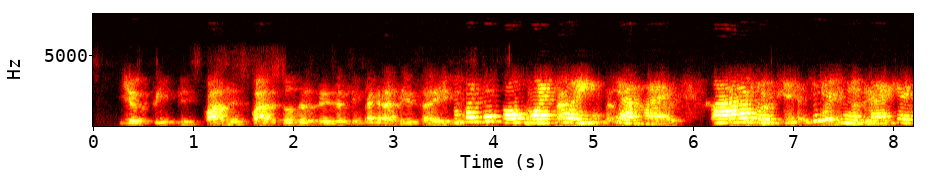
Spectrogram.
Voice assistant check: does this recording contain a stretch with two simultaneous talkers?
Yes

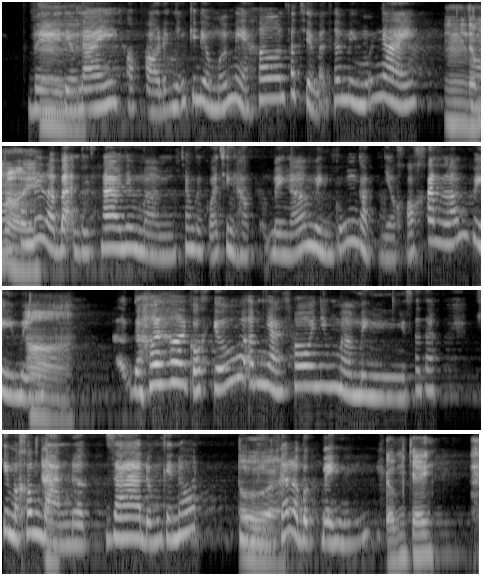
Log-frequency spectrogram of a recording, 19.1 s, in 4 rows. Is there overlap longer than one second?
No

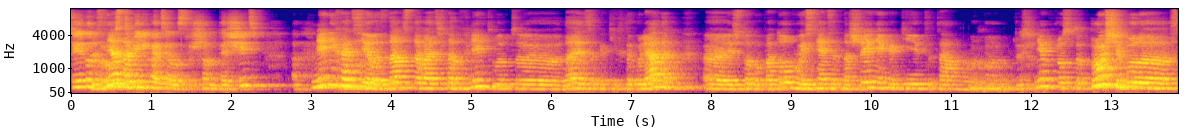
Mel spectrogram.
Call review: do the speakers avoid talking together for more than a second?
Yes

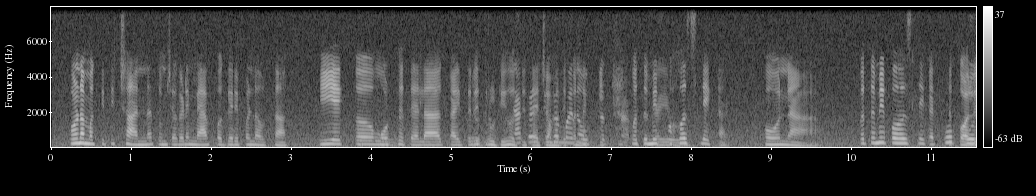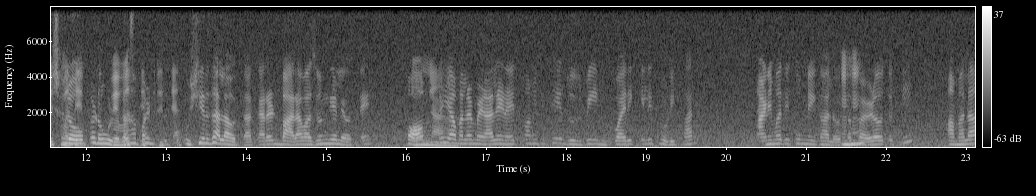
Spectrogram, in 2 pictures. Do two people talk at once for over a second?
Yes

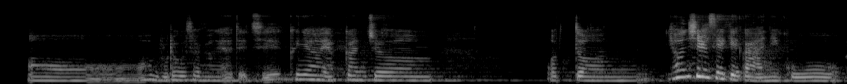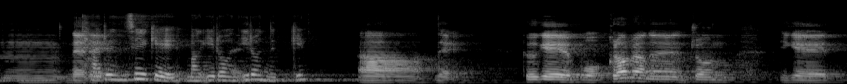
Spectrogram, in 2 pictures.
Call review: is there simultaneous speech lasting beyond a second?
No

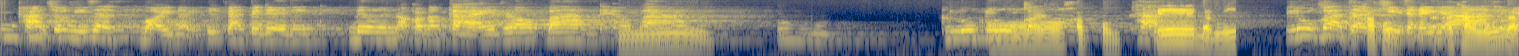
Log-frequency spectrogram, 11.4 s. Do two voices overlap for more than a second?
Yes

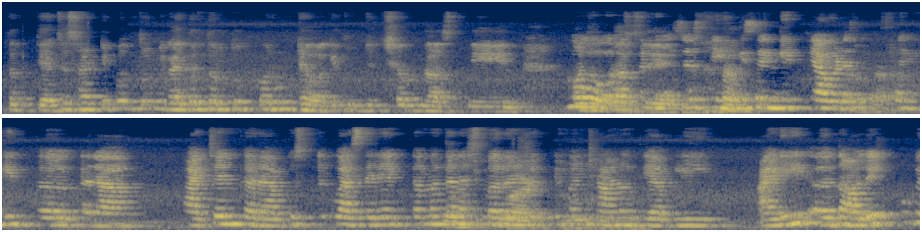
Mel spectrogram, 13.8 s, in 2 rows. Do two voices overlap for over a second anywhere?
Yes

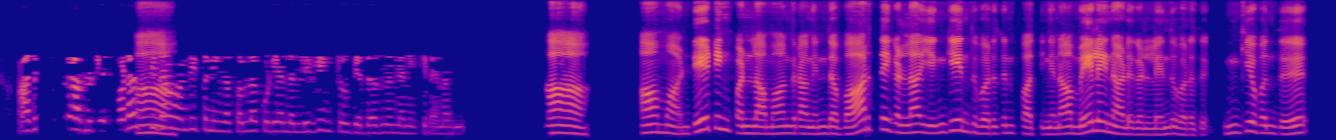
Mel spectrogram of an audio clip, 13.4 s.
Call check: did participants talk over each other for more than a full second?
No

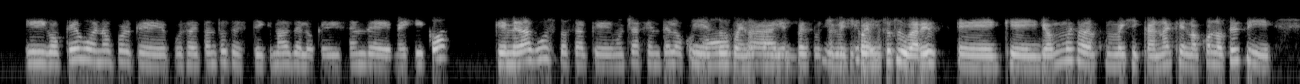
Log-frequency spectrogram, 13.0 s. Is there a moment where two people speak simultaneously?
Yes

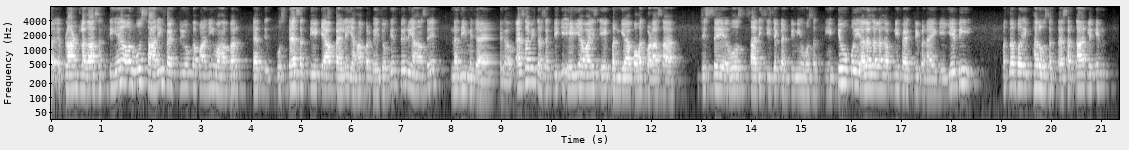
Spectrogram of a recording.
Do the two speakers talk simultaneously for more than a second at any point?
No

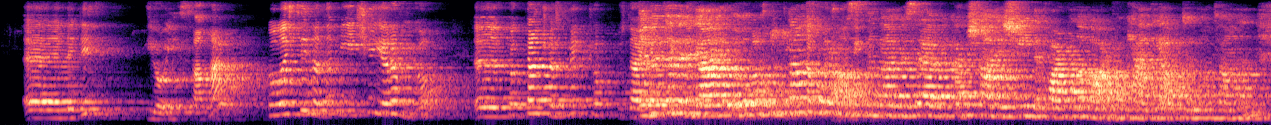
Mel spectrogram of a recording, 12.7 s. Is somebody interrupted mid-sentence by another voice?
Yes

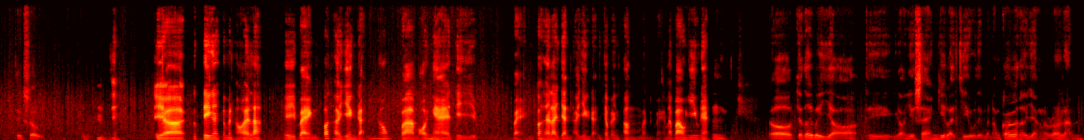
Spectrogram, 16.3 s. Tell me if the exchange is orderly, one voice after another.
Yes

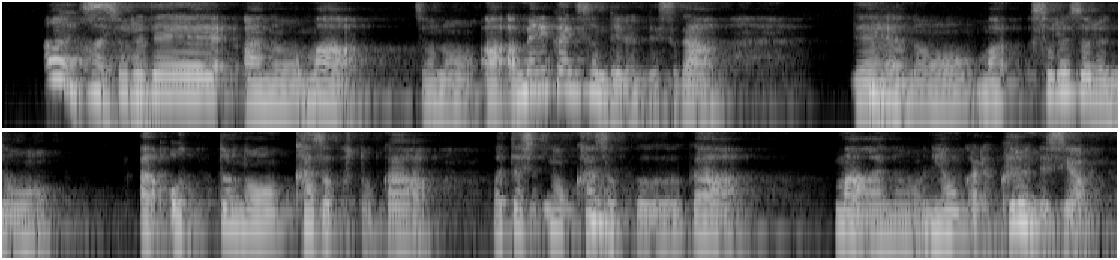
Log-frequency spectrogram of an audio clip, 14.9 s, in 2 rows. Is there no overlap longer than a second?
Yes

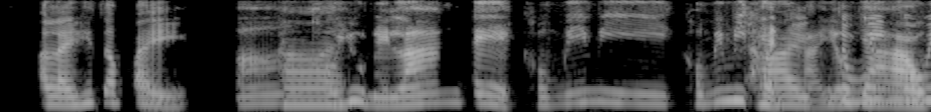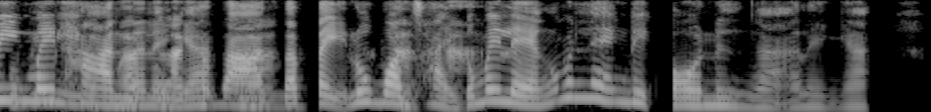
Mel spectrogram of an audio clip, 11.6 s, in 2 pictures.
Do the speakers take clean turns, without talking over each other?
No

